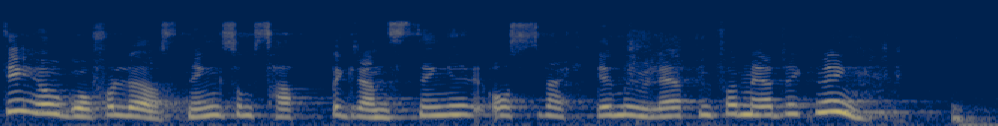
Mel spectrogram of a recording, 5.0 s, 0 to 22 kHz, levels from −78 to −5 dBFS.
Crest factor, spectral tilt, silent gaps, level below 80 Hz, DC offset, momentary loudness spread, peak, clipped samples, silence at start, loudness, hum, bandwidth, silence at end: 14 dB; -5 dB/octave; none; -66 dBFS; under 0.1%; 9 LU; -20 dBFS; under 0.1%; 0 s; -35 LUFS; none; 12 kHz; 0.05 s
